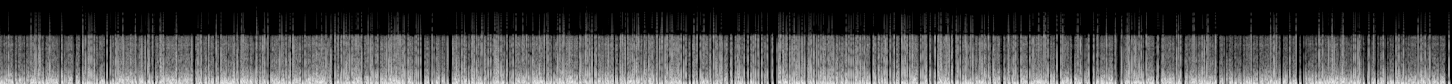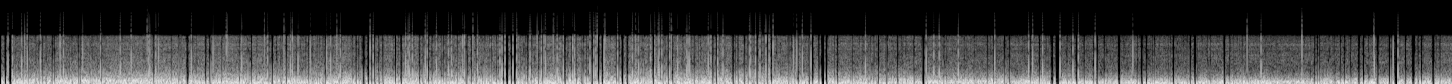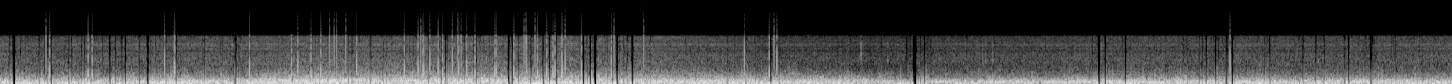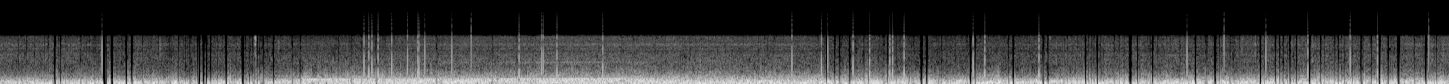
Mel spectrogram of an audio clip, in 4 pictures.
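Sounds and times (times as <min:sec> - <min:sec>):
wind rumble on microphone: 0:00.0 - 0:58.0
car engine revving hard: 0:31.5 - 0:34.1, 0:46.4 - 0:50.4.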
